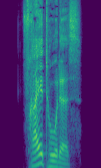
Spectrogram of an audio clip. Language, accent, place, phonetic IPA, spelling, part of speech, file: German, Germany, Berlin, [ˈfʁaɪ̯ˌtoːdəs], Freitodes, noun, De-Freitodes.ogg
- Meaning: genitive of Freitod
